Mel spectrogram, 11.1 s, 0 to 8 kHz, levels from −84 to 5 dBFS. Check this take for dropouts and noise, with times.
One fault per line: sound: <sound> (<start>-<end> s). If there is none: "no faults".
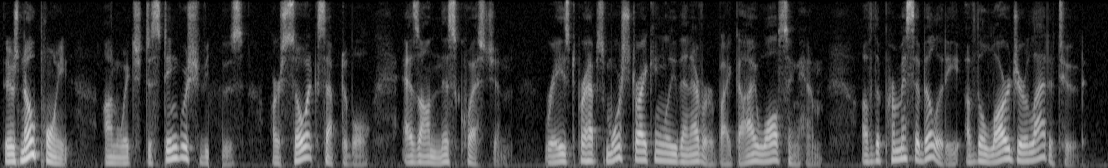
sound: dropout (2.1-2.2 s)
